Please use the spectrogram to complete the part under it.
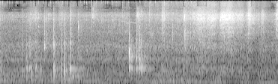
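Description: Mustard seeds and chillies frying in hot oil in a home kitchen as part of a vegetable and fish curry tempering, a steady close sizzle with scattered crackles and pops and a brief utensil clink, no voices.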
